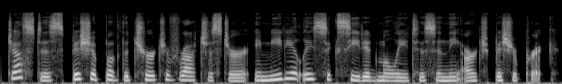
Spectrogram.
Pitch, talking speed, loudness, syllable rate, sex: 200 Hz, 140 wpm, -18 LUFS, 5.1 syllables/s, female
